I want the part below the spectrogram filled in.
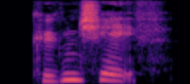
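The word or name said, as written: køkkenchef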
